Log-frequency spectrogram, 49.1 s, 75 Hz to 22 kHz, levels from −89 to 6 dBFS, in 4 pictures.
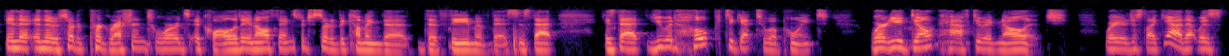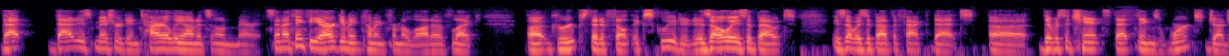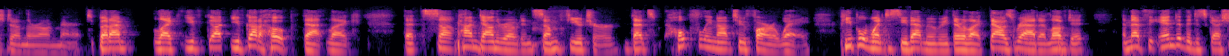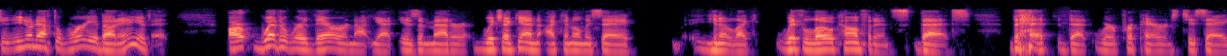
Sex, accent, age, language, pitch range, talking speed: male, American, 30-49, English, 140-170 Hz, 220 wpm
